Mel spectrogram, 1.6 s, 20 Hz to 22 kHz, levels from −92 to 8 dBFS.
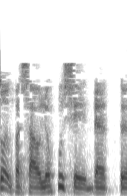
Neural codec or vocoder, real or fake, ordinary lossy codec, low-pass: codec, 16 kHz, 4 kbps, FunCodec, trained on Chinese and English, 50 frames a second; fake; MP3, 24 kbps; 7.2 kHz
